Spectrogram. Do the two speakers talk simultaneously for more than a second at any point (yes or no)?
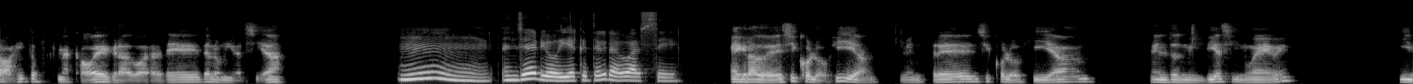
no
